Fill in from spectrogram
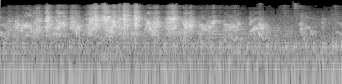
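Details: Budgerigars in an aviary colony, a dense overlapping chatter of short chirps and warbles, with a steady low hum underneath.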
